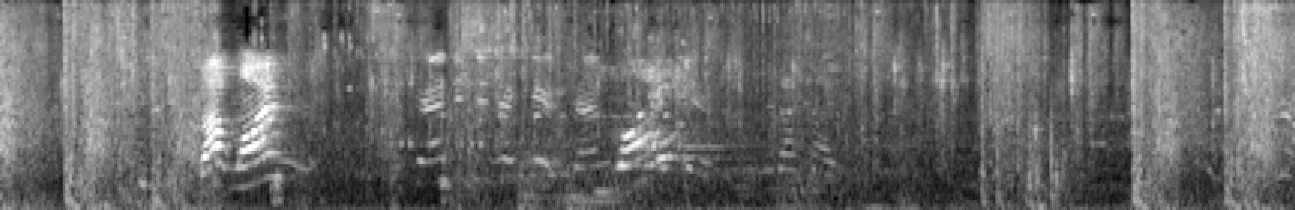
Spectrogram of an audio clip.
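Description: Game building pieces snap into place with hollow knocks.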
